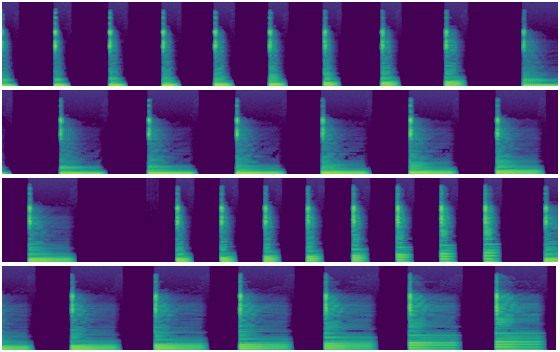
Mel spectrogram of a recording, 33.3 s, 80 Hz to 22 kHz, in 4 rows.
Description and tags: Bass Notes(Raspier) 003
This sample was made in Ableton 7, using Raspier V1.0 a bassguitar VST plugin, further processed through a bassguitar amp simulator (from the Revalver MkIII VST plugin).Raspier is a free VST plugin. I tried it out but could never get a convincing acoustic or electric guitar sound out of it. SO I lost interest and there it lingered for many months on my VST directory.More recently I found it again on the internet, but on reading the text on the webpage, it was described as a bassguitar. I remembered I accidentally had got some nice bass sounds out of it when I first tried it so I gave it another go.The results are in this sample pack, and I think they are quite good.For best results you want to put it through a Bassguitar Amp + cabinet simulator.
electric, dry, bass, bassguitar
